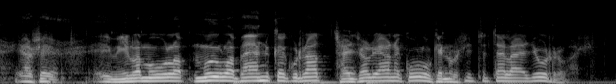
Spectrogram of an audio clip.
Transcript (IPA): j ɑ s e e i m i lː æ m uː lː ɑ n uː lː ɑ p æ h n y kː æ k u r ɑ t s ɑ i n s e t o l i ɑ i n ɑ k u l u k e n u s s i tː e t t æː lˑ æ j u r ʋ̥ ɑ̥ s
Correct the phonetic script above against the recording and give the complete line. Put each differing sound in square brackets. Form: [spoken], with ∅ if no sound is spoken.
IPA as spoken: j ɑ s e e i m i lː æ m uː lː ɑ [m] uː lː ɑ p [æː] h n y kː æ k u r ɑ t s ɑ i n s e [∅] o l i ɑ i n ɑ k u l u k e n u s s i tː e t t æː lˑ æ j u r ʋ̥ ɑ̥ s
